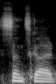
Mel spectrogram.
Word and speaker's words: Sanskar: science right sansa i i keep pronouncing it as sanskrit it's sanska right it's sanskar technically okay but like the nickname is like sans okay because every time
